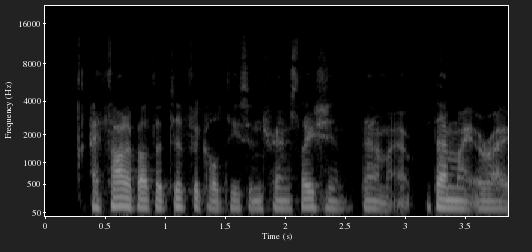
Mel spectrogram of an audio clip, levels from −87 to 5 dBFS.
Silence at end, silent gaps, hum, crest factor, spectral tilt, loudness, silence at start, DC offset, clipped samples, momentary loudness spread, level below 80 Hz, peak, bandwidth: 0 s; none; none; 20 dB; -6.5 dB/octave; -44 LUFS; 0.25 s; under 0.1%; under 0.1%; 11 LU; -76 dBFS; -24 dBFS; 13.5 kHz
